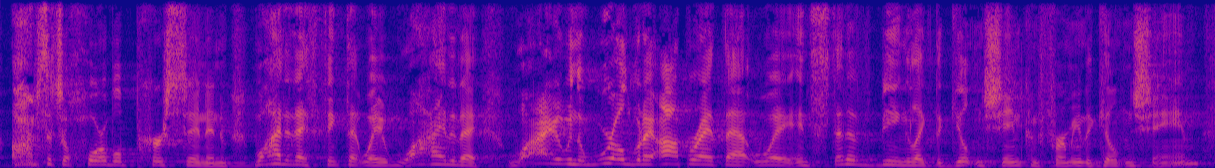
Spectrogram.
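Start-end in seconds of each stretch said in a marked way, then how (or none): 0.1-6.0 mock self-berating, higher and louder; exasperated with yourself, building; self-reproach. Preacher voicing his guilty inner voice, rising self-reproach.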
